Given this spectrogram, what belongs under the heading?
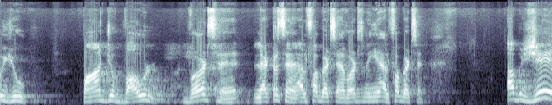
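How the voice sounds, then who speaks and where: A man teaches grammar to a classroom, asking questions and repeating the answers back to the students. His voice sits fairly high. He speaks slowly and deliberately. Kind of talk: classroom lecture.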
